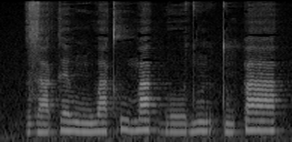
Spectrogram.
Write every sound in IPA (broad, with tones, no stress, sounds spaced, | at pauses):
z a˨ k ɛ˦ β ũ˨ w a˨ kʰ u˦˨ m a˦ ɡ͡b oː˨ d ũ˦ r t ũ˨ k͡p a˦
